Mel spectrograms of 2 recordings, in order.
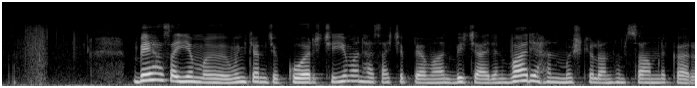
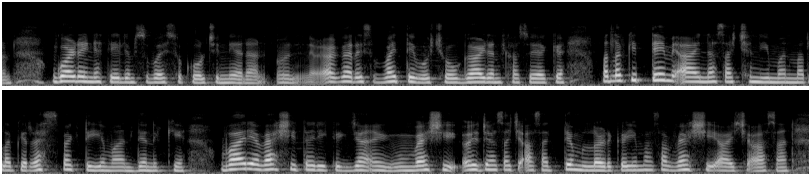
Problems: constant background noise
